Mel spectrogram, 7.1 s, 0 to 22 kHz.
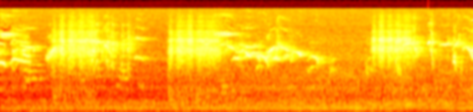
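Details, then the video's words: Oriental magpie-robin (kacer) at a songbird contest, Thursday 8 October 2020, giving twisting whistled phrases and chirps between loud bursts of harsh, broadband noise, with a low steady hum underneath. "Kacer Bagong Ngunci Mulai Semi"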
